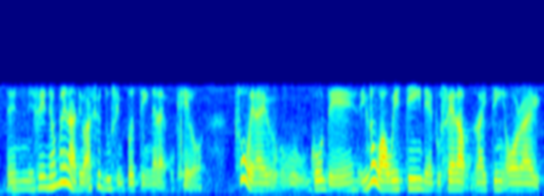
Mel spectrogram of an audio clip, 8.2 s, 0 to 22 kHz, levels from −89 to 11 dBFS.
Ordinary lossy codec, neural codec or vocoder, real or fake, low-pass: Opus, 24 kbps; none; real; 3.6 kHz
